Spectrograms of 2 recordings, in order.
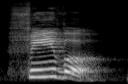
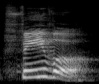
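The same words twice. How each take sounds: First: favour stretched out very slowly, syllable by syllable; slow classroom repetition; slow demo. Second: Said in the usual way. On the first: Shown as a demonstration. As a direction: draw out favour for learners to copy. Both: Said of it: "यानी कि एहसान".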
